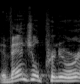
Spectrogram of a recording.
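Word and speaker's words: evangelpreneur: thank you so much it's evangel preneur evangel preneur event preneur evangelism and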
